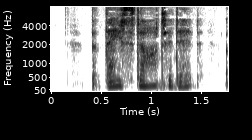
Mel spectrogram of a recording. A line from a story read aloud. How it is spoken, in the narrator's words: a voice whispered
